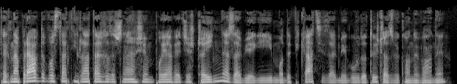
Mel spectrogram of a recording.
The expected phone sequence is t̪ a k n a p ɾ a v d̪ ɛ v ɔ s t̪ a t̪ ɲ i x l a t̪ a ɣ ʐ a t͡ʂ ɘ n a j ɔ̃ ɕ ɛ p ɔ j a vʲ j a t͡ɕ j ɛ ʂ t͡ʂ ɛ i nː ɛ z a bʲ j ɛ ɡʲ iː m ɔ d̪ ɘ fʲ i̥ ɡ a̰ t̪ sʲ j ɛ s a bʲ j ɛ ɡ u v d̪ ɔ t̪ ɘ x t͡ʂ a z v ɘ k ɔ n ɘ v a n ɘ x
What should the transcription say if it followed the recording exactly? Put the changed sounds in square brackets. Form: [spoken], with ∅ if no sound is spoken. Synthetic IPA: t̪ a k n a p ɾ a v d̪ ɛ v ɔ s t̪ a t̪ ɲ i x l a t̪ a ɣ [z] a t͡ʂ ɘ n a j ɔ̃ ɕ ɛ p ɔ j a vʲ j a t͡ɕ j ɛ ʂ t͡ʂ ɛ i nː ɛ z a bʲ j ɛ ɡʲ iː m ɔ d̪ ɘ fʲ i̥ [k] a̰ t̪ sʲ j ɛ [z] a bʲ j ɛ ɡ u v d̪ ɔ t̪ ɘ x t͡ʂ a z v ɘ k ɔ n ɘ v a n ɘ x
